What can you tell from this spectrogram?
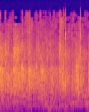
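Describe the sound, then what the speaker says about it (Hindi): Audience applause at a stage performance, a dense steady wash of many hands clapping close and fairly loud for nearly two seconds, with no voices over it. "मैं चाहूँगा कि जितने लोग बैठे हैं एक जोरदार ताली जरूर बजाने के लिए"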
